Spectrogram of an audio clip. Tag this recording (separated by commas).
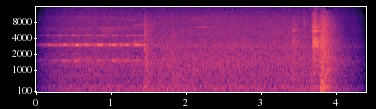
home sounds, Slam, Door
